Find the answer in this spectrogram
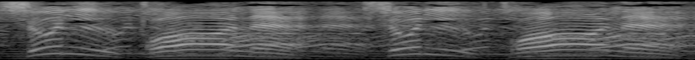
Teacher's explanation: سين واللام مرققات طاء هي المفخمة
